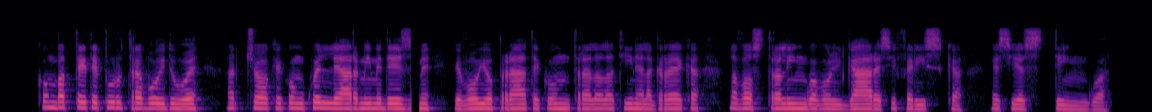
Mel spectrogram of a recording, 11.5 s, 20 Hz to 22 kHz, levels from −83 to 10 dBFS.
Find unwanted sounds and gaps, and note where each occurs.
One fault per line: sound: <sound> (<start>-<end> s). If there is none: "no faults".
sound: dropout (4.1-4.2 s)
